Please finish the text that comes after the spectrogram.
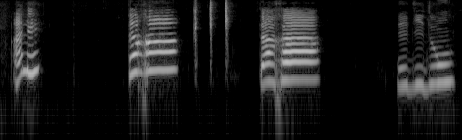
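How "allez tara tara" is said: high, loud calling; yelling across the room. Real, not acted. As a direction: call the dog from across the yard. Calling the dog.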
